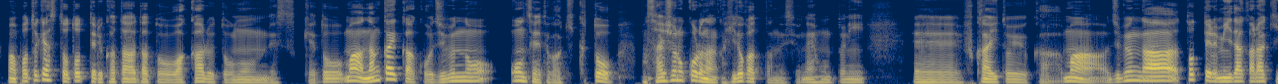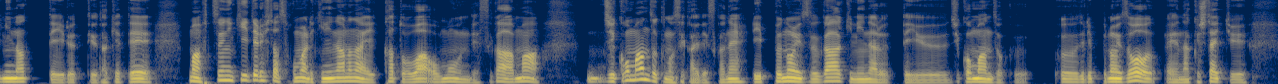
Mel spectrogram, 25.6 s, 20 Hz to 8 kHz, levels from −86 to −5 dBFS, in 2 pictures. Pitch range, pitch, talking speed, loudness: 95-125 Hz, 110 Hz, 425 characters per minute, -23 LUFS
